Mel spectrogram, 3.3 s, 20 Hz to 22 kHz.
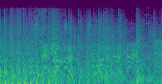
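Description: Company of Heroes 2 battle gunfire, a steady crackle of rifle and machine-gun bursts layered with distant explosions, continuous and dense throughout, with a commentator talking over it.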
